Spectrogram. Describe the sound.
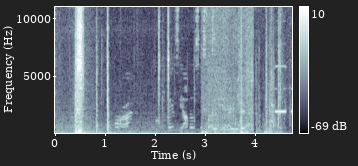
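Car doors thump shut a few times around seven parked cars as 25 people get out at a protest blockade camp in central Queensland, Australia, with shuffling, a window motor whirring and indistinct voices murmuring in the background.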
